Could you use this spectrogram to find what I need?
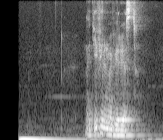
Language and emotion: Russian, neutral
